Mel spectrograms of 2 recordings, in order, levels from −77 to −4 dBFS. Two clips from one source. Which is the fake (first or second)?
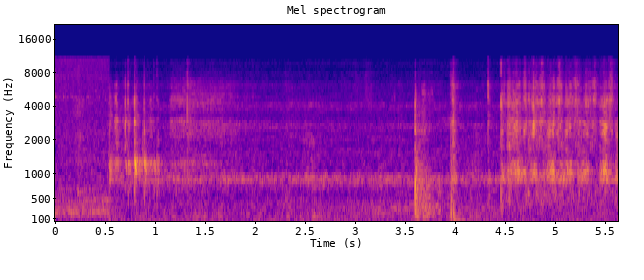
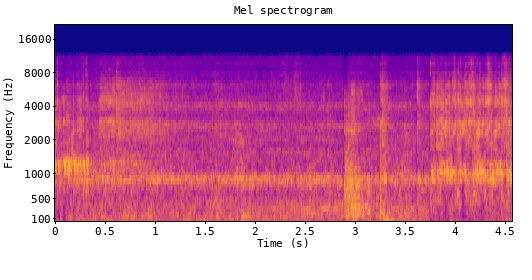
first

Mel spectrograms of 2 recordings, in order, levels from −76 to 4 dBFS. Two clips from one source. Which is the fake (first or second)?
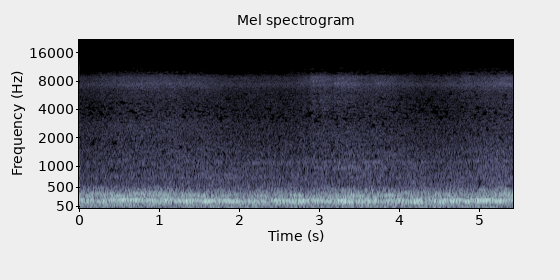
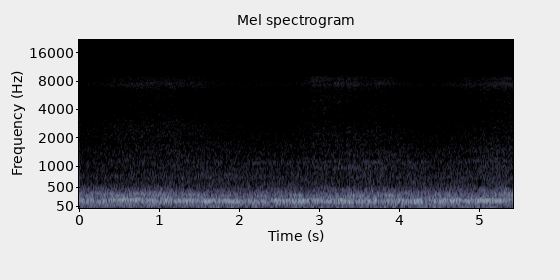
second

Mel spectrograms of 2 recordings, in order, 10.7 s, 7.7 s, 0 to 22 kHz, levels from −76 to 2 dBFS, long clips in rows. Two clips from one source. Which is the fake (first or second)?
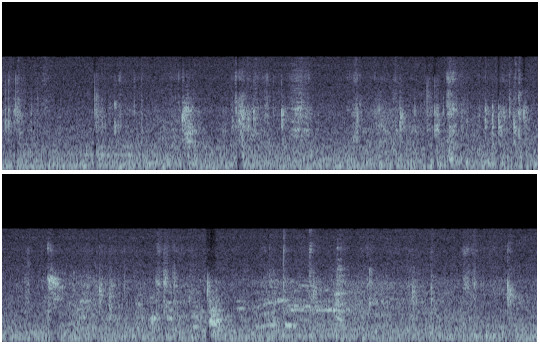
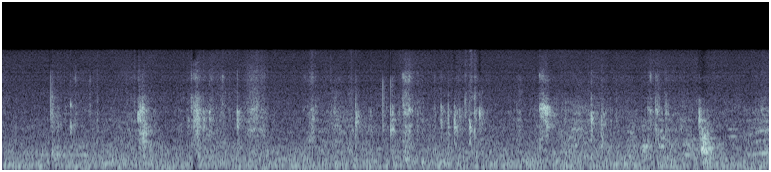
second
